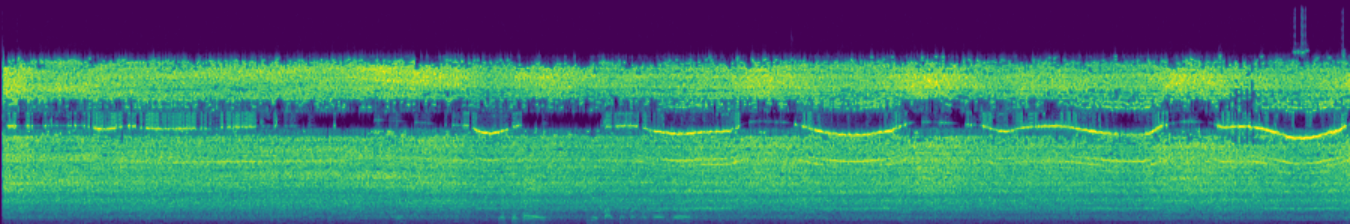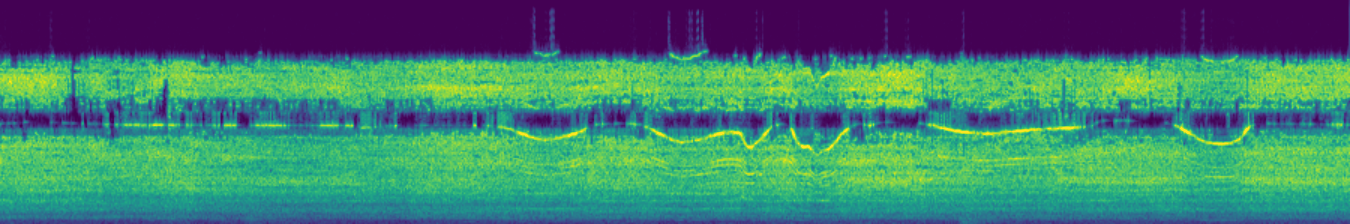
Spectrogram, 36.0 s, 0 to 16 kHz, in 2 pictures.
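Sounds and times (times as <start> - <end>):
core drill whining: 0.0 - 36.0.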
